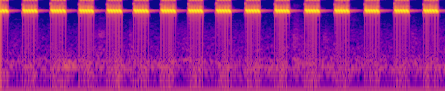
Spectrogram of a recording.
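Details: Rhythmic chirping of a male cricket, a summer-evening sound; crisp shrill pulses follow one another evenly about every quarter second throughout, against complete silence otherwise.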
